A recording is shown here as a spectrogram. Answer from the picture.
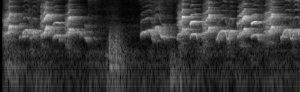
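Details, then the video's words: Cockatiels playing together chatter in rapid, high, squeaky bursts of warbled notes, with a brief pause and a soft low rustle between bursts. "Cockatiels playing together/ Papugi nimfy zabawa"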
